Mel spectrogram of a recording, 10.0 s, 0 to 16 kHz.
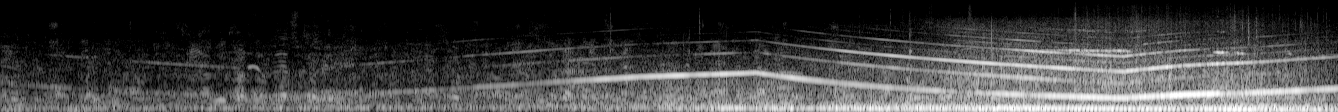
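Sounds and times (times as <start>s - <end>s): wailing siren: 0.0s - 10.0s
vehicle engine: 3.9s - 10.0s.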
